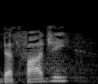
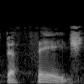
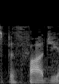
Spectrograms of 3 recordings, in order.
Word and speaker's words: Bethphage: Okay, so Jesus, as he was coming from Bethany and Bethphage over, and that is how it's pronounced, as you're wondering, some of you are saying, oh, I thought it was Bethphage. No, it's Bethphage, actually.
